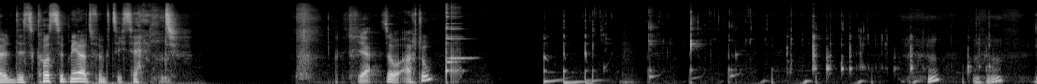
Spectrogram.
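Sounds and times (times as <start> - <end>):
speech: 0.0 - 2.0, 3.6 - 4.6, 9.3 - 10.1
beer being poured into a glass: 5.4 - 10.0.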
